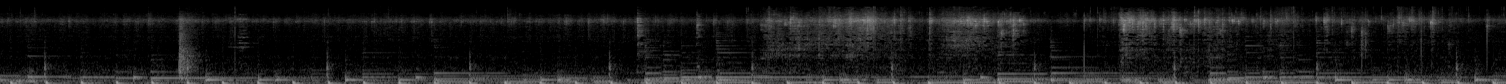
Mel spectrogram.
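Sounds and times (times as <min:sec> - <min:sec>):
patty sizzling in hot oil: 0:00.0 - 0:15.0
metal spatula scraping pan: 0:07.6 - 0:10.3.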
